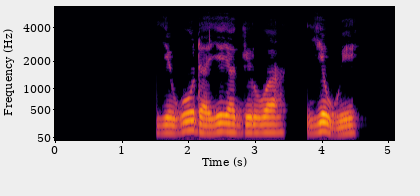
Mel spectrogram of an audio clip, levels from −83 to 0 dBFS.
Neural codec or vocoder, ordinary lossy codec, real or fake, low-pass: none; Opus, 64 kbps; real; 5.4 kHz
